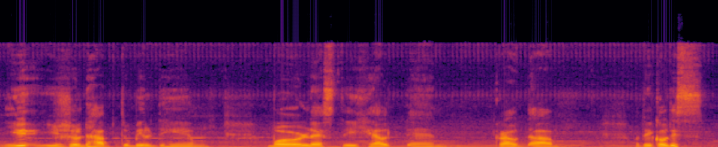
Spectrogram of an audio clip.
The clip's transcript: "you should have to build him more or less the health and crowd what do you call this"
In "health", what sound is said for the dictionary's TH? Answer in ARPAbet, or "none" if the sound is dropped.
T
